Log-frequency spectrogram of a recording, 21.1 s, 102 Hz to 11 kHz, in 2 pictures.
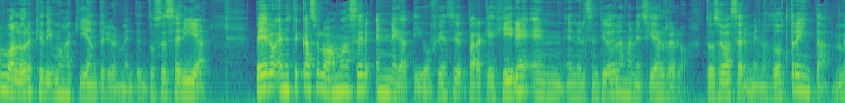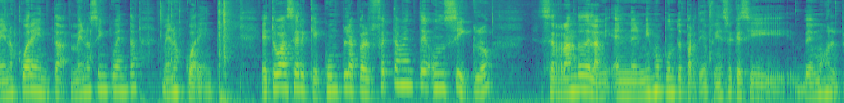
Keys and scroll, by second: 8.9 KP_Subtract, 9.2-12.6 typing, 10.2 KP_Subtract, 11.1 KP_Subtract, 12.1 KP_Subtract, 13.1 Return, 19.2 KP_0.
